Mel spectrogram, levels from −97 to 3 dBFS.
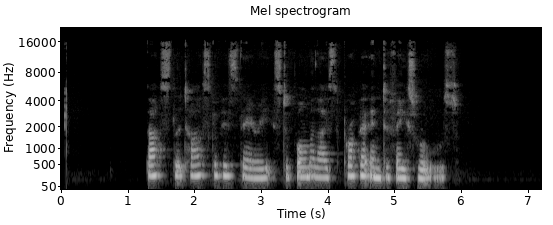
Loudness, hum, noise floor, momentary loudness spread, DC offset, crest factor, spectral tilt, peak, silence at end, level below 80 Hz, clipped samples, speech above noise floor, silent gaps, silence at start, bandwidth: -33 LUFS; none; under -90 dBFS; 11 LU; under 0.1%; 20 dB; -6 dB/octave; -14 dBFS; 1.25 s; -78 dBFS; under 0.1%; over 58 dB; none; 1.3 s; 16.5 kHz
